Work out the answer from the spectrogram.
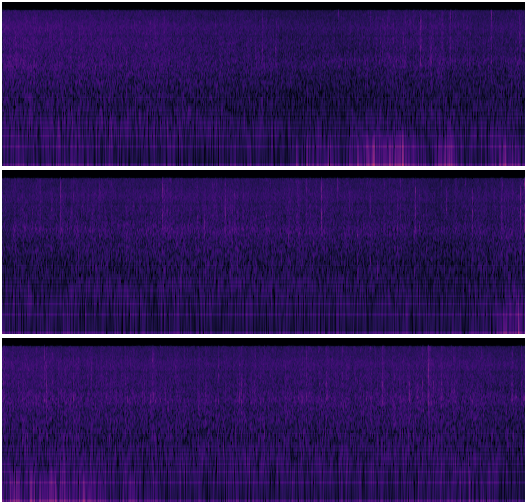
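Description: Steady heavy rain falling on garden foliage and open water, a continuous hiss dotted with fine drop ticks, with two brief low rumbles about six and sixteen seconds in.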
